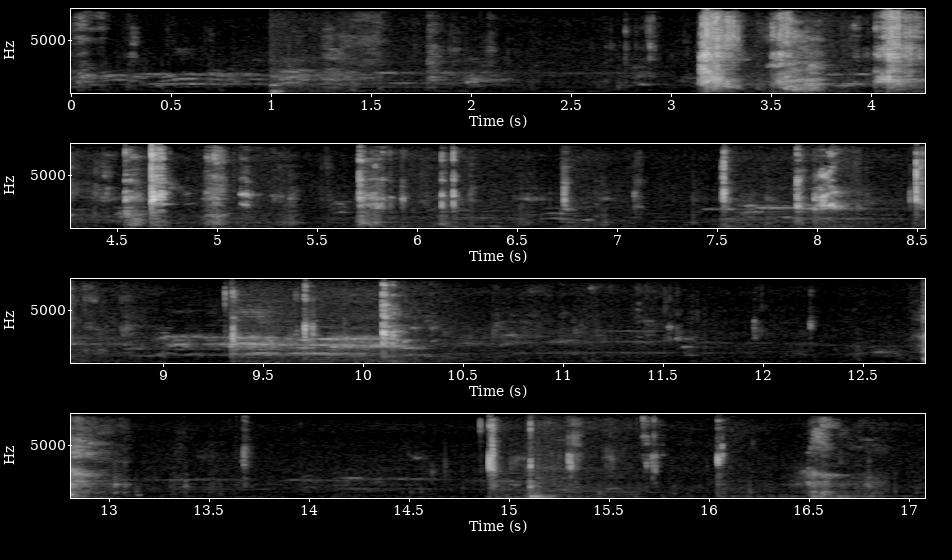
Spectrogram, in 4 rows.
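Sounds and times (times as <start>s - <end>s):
crunchy chewing: 1.1s - 17.0s
mouth clicks and smacks: 14.8s - 16.8s.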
